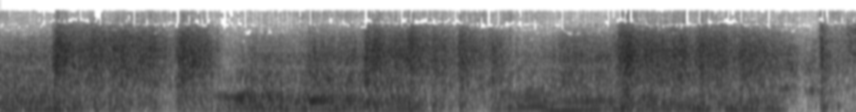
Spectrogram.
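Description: A heavy bus engine rumbles loudly and continuously, its pitch rising and falling as it revs repeatedly, with hissing bursts and mechanical clatter as the bus maneuvers slowly to park between two cars. No voices are heard.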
